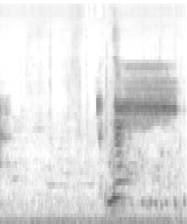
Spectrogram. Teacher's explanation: تو اب شین ساکن مخرج فوراً سوچ لیں کیا ہے. مخرج عام اللسان, مخرج خاصہ وسط اللسان بالمقابل حنک الاعلی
